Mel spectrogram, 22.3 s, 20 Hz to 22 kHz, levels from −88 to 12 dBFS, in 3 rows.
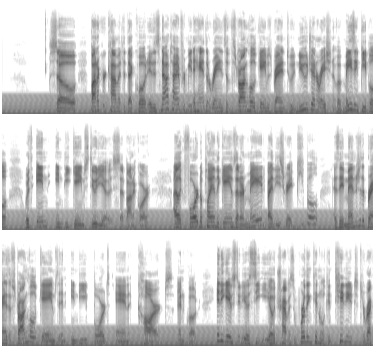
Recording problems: electrical hum; noticeable; throughout; 60 Hz, 20 dB below the speech

